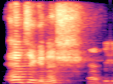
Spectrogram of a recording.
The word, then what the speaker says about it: Antigonish: From your humble beginnings began in Antigonish.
